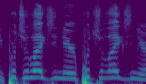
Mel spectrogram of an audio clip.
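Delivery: loud, high repeated command mid-fall; instructor screaming. Retold or imitated. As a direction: shout the order over the wind. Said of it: "He's screaming at me".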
